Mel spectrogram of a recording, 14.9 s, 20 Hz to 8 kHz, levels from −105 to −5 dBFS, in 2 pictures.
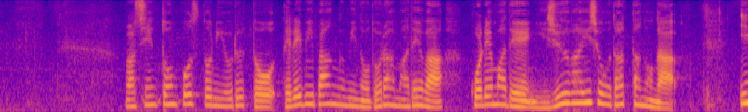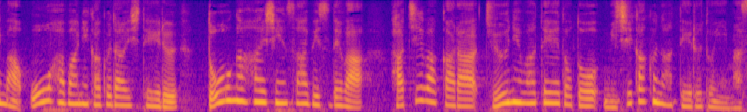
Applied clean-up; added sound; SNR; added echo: none; none; none; none.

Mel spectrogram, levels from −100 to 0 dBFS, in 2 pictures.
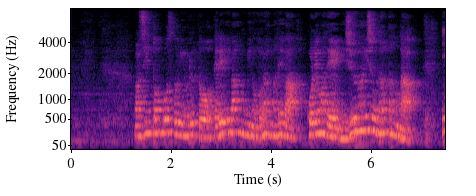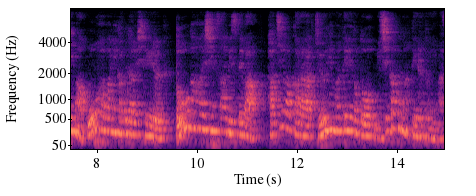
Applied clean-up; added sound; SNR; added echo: none; none; none; reverberation time 0.6 s.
